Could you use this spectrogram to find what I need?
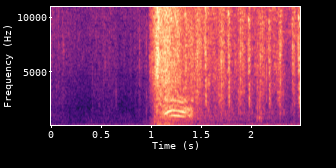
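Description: A magic spell bursts with a loud whoosh.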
